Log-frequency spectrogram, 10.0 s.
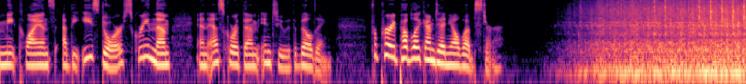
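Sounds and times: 
speech: 0.0 - 6.8
teletype machine clattering: 7.9 - 9.9.

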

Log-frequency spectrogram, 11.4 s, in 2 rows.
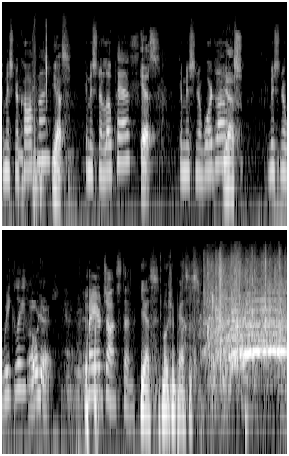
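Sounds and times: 
speech: 0.0 - 10.0
applause and cheering at a Key West city commission meeting after a vote: 9.7 - 11.4.

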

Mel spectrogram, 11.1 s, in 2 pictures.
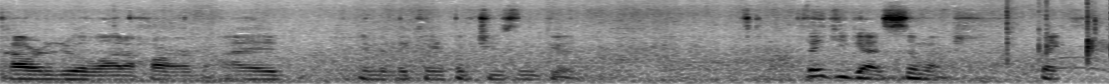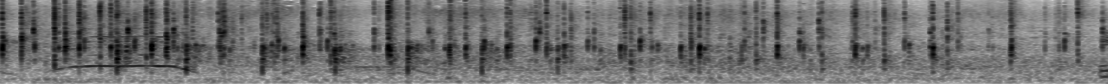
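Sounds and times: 
speech: 0.0 - 3.3, 4.0 - 5.5
audience applause: 5.2 - 11.0.

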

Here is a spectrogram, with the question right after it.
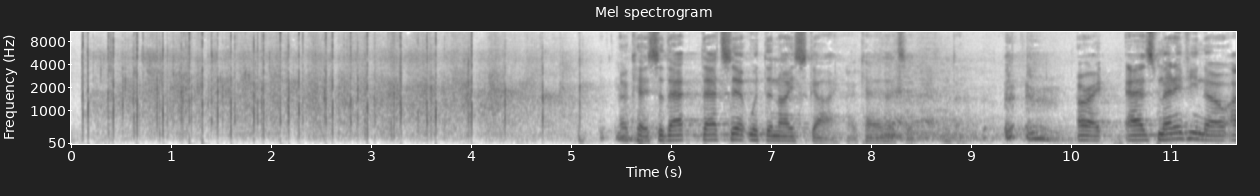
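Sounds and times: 
audience applauding: 0.0 - 5.4
speech: 5.4 - 9.0, 10.1 - 11.6
laughter: 7.8 - 9.3.

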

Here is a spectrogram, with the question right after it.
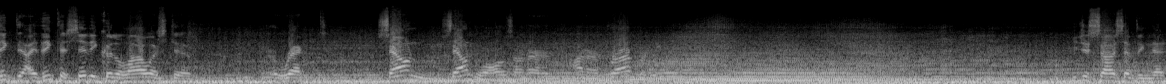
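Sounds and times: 
speech: 0.0 - 7.2, 10.8 - 11.6
car engines roaring on a road: 0.0 - 11.6.

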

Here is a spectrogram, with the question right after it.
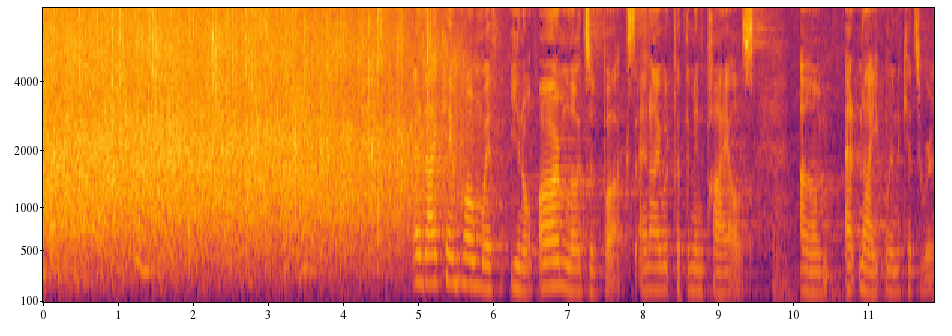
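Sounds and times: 
audience clapping: 0.0 - 5.8
speech: 5.0 - 11.8.

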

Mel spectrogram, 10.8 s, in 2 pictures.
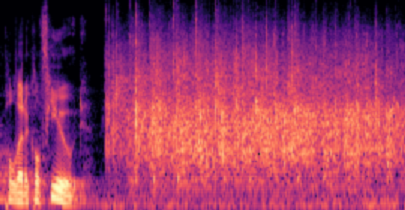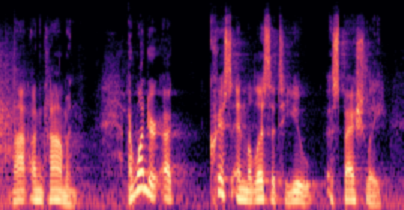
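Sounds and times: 
speech: 0.1 - 1.2, 5.6 - 6.5, 7.1 - 10.6
audience clapping: 1.4 - 5.8.

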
